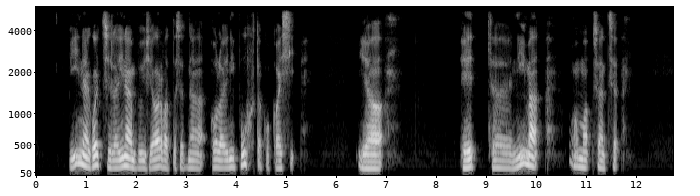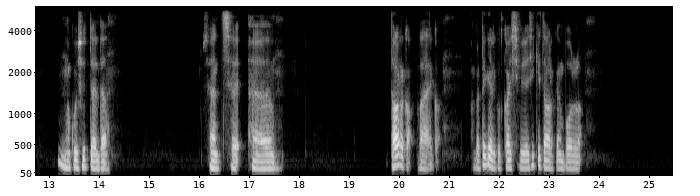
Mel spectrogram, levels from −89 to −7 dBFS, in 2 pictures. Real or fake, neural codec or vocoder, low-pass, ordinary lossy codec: real; none; 5.4 kHz; none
